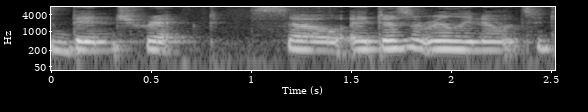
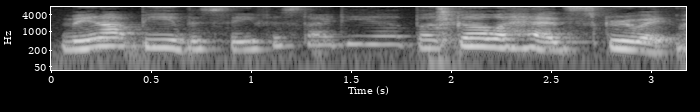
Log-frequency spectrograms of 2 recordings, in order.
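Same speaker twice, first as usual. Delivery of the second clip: ordinary talk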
